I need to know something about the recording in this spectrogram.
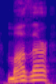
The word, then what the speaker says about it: mother: Mother یعنی مادر. تیهچشو دقت بفرمایید در تلفظش، زبون زیر نیش دندون بالا، سعی میکنید بگید ز، میشه the.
